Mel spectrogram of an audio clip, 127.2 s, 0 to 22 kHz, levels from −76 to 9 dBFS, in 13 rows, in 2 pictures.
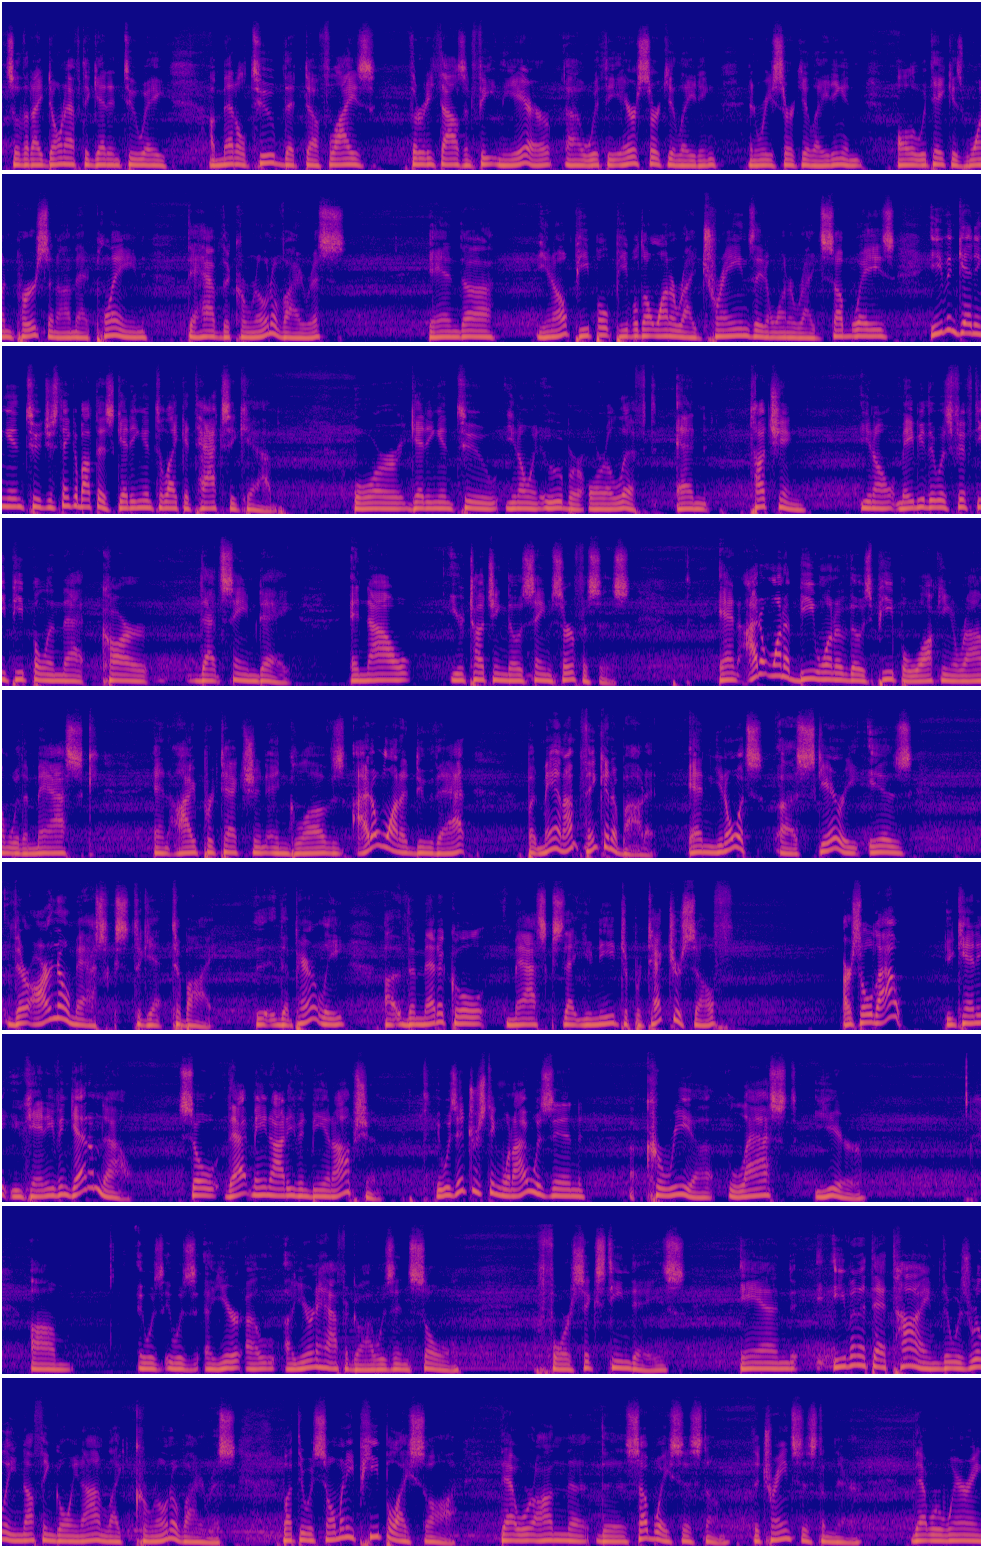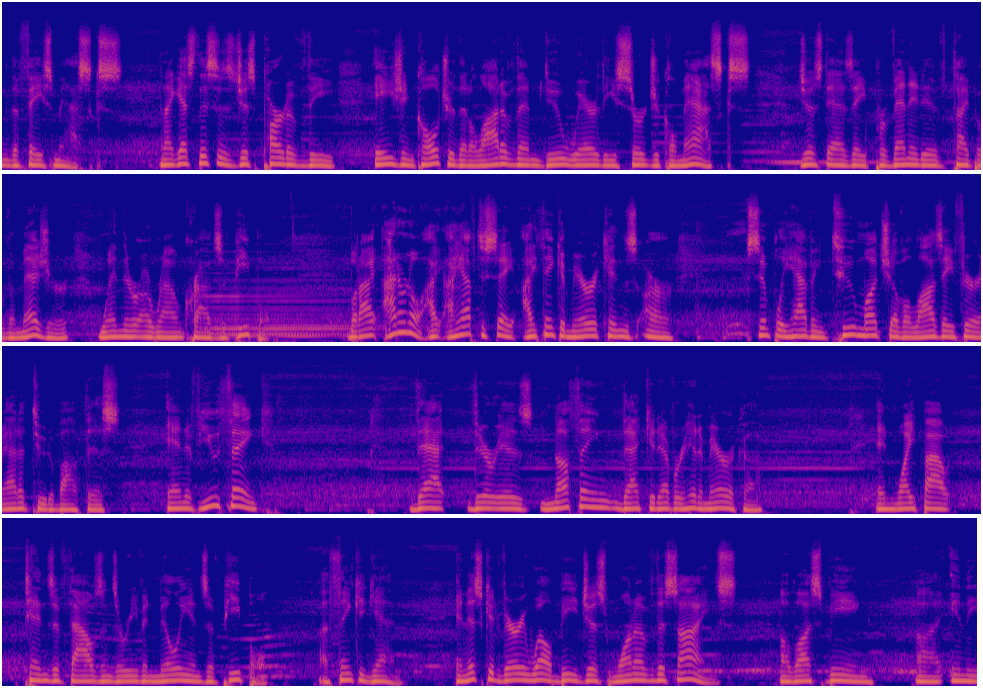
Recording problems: squashed, flat; somewhat, background pumping
background music; faint; from 1:12 on; 20 dB below the speech
hiss; faint; throughout; 25 dB below the speech
abrupt cut into speech; at the end

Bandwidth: 14 kHz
